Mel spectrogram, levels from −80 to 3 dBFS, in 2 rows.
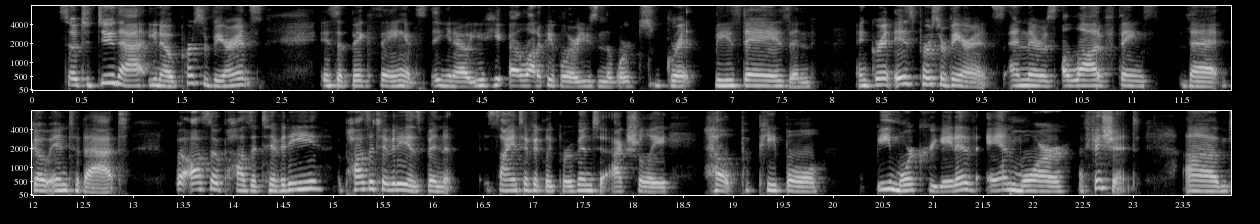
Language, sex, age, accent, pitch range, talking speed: English, female, 30-49, American, 175-215 Hz, 155 wpm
